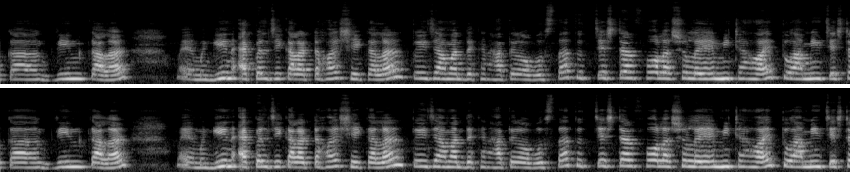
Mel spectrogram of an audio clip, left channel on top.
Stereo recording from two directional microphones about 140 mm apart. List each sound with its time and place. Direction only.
0.1 s speech: 15° right (ahead or behind)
